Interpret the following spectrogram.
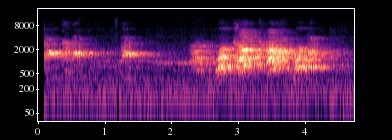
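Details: Cane Corso puppies from one litter: high whining yelps, some drawn out and some short, growing louder and overlapping toward the end.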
